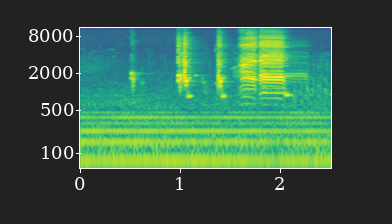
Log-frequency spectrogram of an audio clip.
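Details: Yellow-headed blackbird singing in summer wetlands along the Great Salt Lake: a few short harsh clicking notes, then a long raspy, grating buzz of about half a second, over a steady low background hum.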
